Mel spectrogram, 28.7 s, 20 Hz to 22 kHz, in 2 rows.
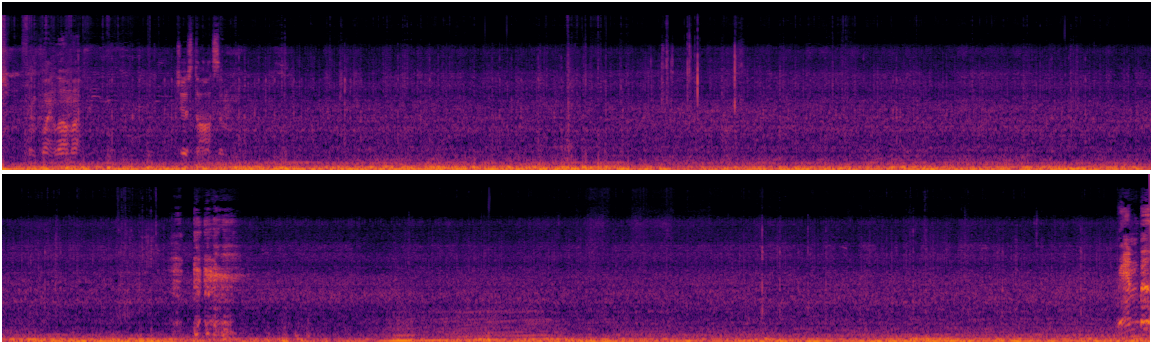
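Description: Steady low rumble of a car driving, heard from inside the cabin: engine and tyre-on-road noise. A short, louder low bump comes around 19 seconds in.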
